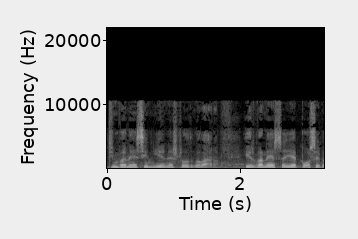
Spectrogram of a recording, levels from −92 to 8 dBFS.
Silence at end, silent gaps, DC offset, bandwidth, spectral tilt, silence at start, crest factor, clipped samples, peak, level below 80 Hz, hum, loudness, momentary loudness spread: 0 s; none; under 0.1%; 11 kHz; -5 dB/octave; 0 s; 18 dB; under 0.1%; -16 dBFS; -54 dBFS; none; -33 LUFS; 9 LU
